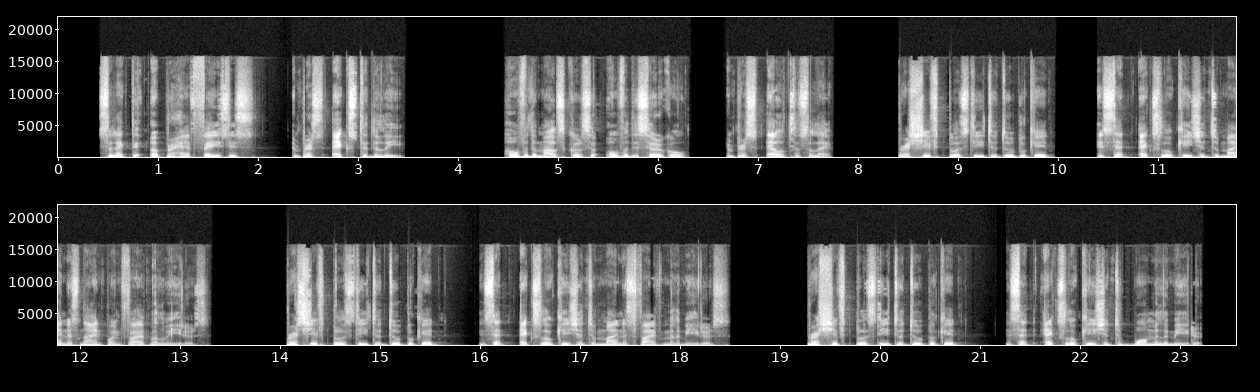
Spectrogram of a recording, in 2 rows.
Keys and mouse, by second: 0.1 drag, 2.0 x, 4.4 Tab, 4.8 KP_Decimal, 5.2-5.9 ctrl+middle drag, 5.2 ctrl+right click, 6.4 Tab, 7.0 l, 8.4 shift+d, 9.3 right click, 10.9-12.4 drag, 14.0 shift+d, 15.5-16.5 right drag, 16.5-17.6 drag, 19.2 shift+d, 20.4-21.5 right drag, 21.7 click.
